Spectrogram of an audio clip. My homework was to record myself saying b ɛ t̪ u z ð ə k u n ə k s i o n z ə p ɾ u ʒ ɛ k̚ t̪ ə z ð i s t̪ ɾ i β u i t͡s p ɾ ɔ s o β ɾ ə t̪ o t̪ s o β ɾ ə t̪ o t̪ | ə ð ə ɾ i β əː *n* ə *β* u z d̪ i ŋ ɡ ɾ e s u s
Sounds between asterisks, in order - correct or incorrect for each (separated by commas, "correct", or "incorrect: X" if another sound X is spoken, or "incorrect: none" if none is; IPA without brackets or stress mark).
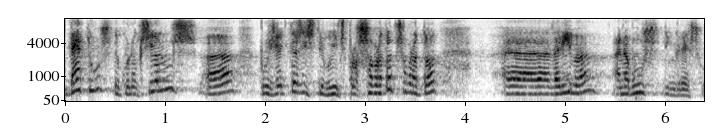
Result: correct, correct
